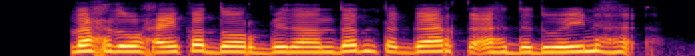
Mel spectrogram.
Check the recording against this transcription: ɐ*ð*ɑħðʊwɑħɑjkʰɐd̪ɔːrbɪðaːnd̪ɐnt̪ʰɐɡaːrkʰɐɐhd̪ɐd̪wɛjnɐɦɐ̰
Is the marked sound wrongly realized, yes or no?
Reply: no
